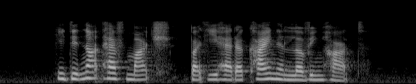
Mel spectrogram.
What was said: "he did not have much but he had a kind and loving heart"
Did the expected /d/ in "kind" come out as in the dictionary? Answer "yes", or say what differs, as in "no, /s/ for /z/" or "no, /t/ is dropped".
yes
